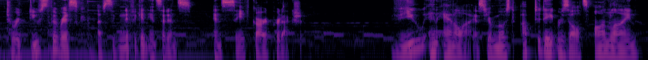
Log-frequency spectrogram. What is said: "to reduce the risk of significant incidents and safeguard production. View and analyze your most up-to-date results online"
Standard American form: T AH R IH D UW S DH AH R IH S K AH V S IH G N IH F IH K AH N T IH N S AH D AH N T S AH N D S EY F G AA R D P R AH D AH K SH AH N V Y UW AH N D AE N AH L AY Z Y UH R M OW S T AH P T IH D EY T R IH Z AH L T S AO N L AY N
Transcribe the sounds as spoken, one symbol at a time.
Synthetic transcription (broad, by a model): T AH R IH D UW S DH AH R IH S K AH V S IH G N IH F IH K AH N T IH N S AH D AH N T S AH N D S EY F G AA R D P R AH D AH K SH AH N V Y UW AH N AE N AH L AY Z Y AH R M OW S T AH P T IH D EY T R IH Z AH L T S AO N L AY N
